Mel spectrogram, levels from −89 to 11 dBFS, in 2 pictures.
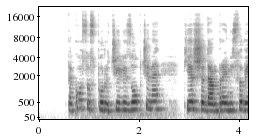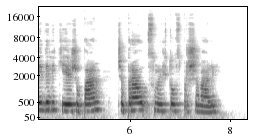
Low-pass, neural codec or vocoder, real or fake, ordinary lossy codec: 19.8 kHz; vocoder, 44.1 kHz, 128 mel bands every 512 samples, BigVGAN v2; fake; none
